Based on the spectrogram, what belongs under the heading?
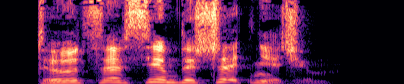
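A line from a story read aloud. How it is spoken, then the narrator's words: Shouting through cupped hands. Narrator (Russian): Уфимцев сложил руки рупором и крикнул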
